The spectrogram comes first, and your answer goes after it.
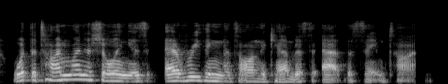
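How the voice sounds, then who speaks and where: A woman speaks very fast in a very deep, low voice with a dark, mellow tone and very wide pitch swings. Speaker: web user group organizer and social media specialist. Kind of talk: live software tutorial. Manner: casual, hesitant with fillers.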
